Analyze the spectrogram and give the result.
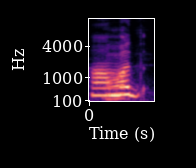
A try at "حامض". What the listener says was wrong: ہے الف میم ضاد. ضاد جو ہے نا وہ پاکستانی صحیح طرح نہیں بول سکتے.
